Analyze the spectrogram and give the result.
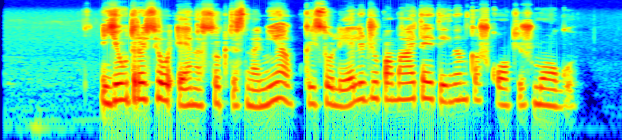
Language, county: Lithuanian, Klaipėda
